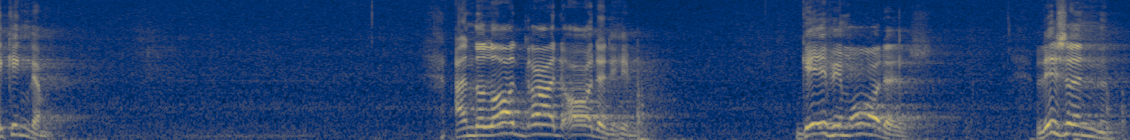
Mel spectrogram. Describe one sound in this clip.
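An elderly man speaks with animation into microphones, in bursts with pauses.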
